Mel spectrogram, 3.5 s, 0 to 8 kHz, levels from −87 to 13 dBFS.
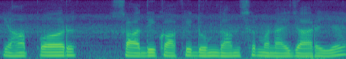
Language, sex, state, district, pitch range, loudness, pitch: Hindi, female, Bihar, Samastipur, 110-125 Hz, -16 LUFS, 115 Hz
